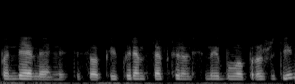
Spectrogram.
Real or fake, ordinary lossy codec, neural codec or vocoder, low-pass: real; MP3, 48 kbps; none; 7.2 kHz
